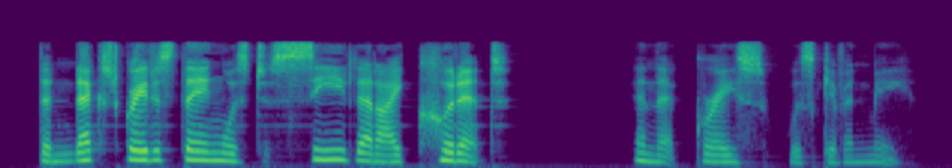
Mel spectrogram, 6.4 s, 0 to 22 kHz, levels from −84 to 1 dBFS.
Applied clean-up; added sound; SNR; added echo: neural mask model DeepFilterNet 3.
